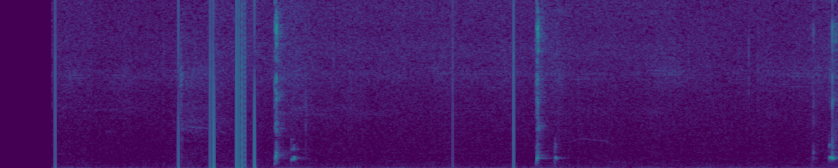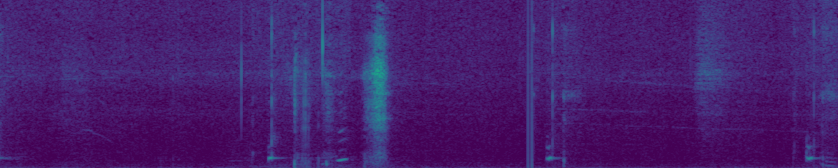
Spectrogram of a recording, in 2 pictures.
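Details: Infant hiccups: about a dozen short, sharp hiccups at irregular one-to-two-second intervals with faint room noise.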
